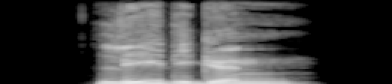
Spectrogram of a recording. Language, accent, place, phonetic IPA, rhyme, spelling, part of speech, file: German, Germany, Berlin, [ˈleːdɪɡn̩], -eːdɪɡn̩, ledigen, adjective, De-ledigen.ogg
- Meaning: inflection of ledig: 1. strong genitive masculine/neuter singular 2. weak/mixed genitive/dative all-gender singular 3. strong/weak/mixed accusative masculine singular 4. strong dative plural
